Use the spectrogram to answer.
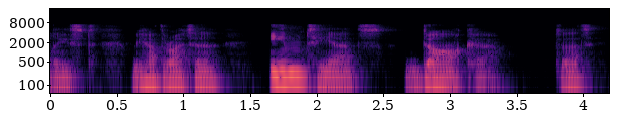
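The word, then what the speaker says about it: Imtiaz Dharker: And then last but not least we have the writer imiats darker. So that's imat darker. So in imiats is on the im and then darker on the dark.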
